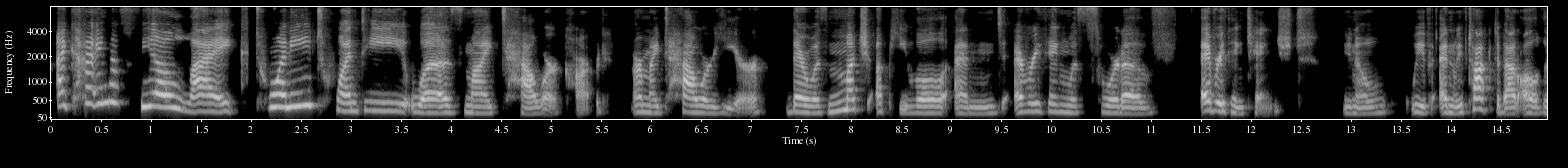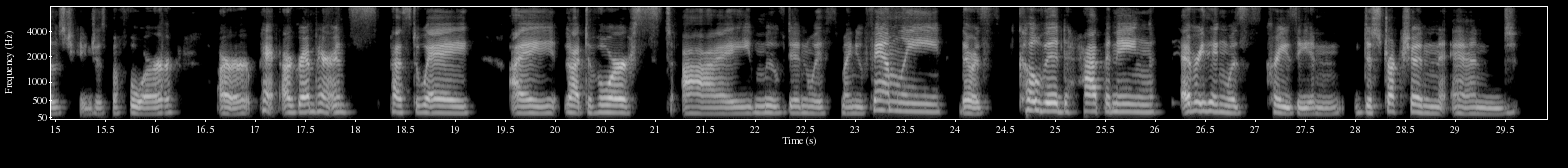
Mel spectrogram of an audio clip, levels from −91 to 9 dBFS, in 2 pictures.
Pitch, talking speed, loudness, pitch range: 190 Hz, 125 wpm, -23 LUFS, 170-225 Hz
